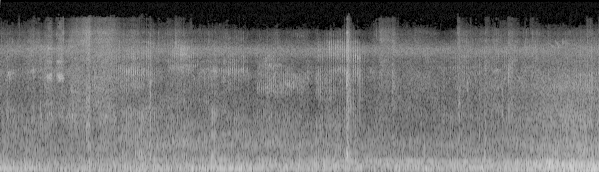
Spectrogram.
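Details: A stroked cat purrs in a continuous low, throbbing rumble, with a brief sharp click around the middle and slight rustling.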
